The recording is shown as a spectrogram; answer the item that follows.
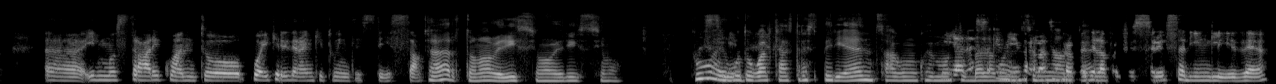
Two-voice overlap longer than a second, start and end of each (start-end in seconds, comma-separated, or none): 9.3-11.0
